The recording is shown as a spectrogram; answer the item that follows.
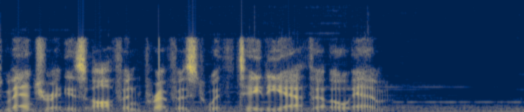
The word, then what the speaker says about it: Tadyatha: When chanted in Tibetan monasteries and Dharma centers, this mantra is often prefaced with Tadyatha Om. Tadyatha, often pronounced Tayata by Tibetans, means it is like this.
